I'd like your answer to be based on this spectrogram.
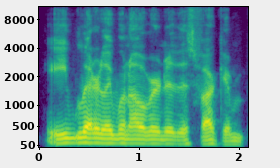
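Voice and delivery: ordinary talk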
